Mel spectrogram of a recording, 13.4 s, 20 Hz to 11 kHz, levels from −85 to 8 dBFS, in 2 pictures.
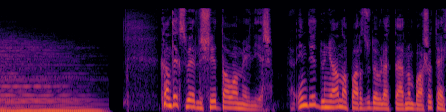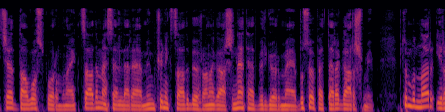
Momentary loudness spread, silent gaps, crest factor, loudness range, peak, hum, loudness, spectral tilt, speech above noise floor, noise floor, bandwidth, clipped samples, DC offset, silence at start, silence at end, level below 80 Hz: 8 LU; none; 16 dB; 2 LU; -14 dBFS; none; -30 LUFS; -6 dB/octave; 25 dB; -54 dBFS; 8.8 kHz; under 0.1%; under 0.1%; 0 s; 0 s; -42 dBFS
